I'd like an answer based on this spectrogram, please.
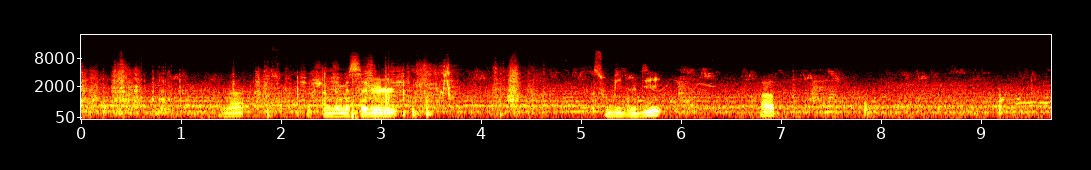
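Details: Continuous low droning of honey bees around hives a beekeeper is handling, a soft even hum under occasional taps and brief snatches of a man talking.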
